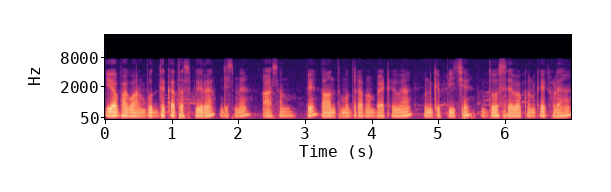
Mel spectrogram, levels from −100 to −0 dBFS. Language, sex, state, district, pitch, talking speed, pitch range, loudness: Hindi, male, Bihar, Purnia, 120 Hz, 190 wpm, 115-130 Hz, -21 LUFS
